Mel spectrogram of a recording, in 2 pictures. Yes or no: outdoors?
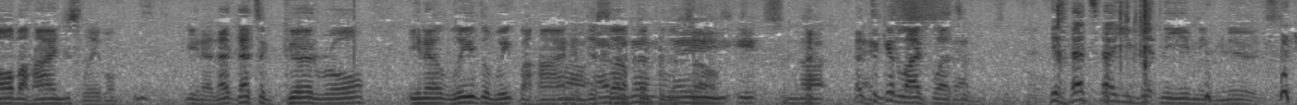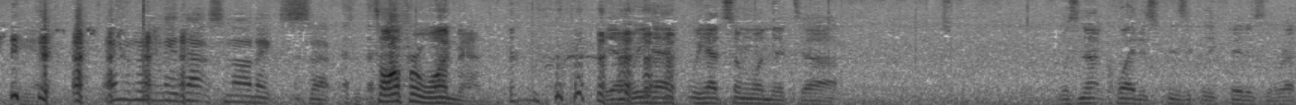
yes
